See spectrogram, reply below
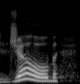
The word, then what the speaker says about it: Job: It's spelled J-O-B, but it's not Job, it's Job.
